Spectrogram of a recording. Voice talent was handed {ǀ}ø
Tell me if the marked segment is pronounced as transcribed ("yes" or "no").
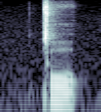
yes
